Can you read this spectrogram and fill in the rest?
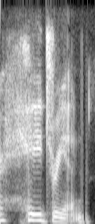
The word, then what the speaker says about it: Hadrian: What's his name? Adrian? I don't think I'm saying that right. – Yeah, it starts with an H. It was... – Emperor Hadrian. Hadrian or Hadrian? – Yeah, I think you got it.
